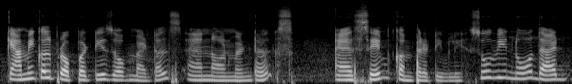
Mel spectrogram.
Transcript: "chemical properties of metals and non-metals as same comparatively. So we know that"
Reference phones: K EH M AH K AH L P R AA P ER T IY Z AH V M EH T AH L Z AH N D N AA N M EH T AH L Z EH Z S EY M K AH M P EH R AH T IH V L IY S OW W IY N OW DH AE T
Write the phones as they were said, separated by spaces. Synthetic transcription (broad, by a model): K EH M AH K AH L P R AA P ER T IY Z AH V M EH T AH L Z AH N D N AA N M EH T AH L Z EH Z S EY M K AH M P EH R AH T IH V L IY S OW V IY N OW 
